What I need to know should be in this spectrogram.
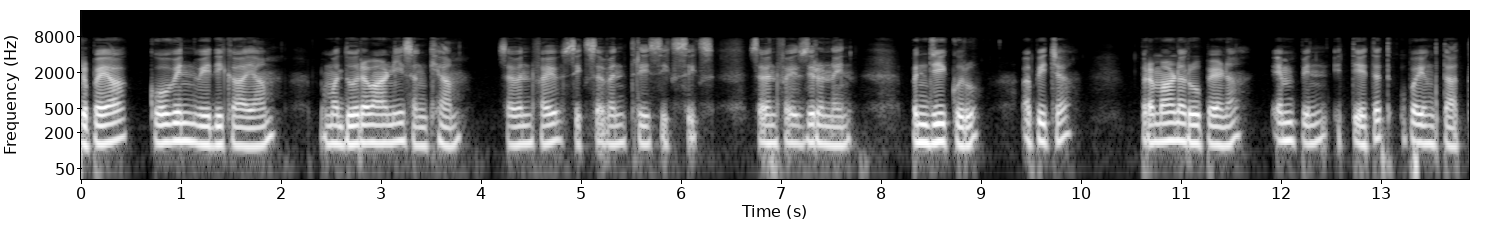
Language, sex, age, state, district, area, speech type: Sanskrit, male, 18-30, Karnataka, Uttara Kannada, urban, read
